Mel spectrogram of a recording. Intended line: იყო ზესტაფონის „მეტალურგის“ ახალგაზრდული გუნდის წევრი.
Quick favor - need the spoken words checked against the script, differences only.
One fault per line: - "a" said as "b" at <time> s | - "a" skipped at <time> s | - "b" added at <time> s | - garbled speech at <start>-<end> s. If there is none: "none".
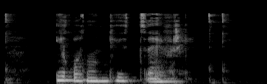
- "ზესტაფონის მეტალურგის ახალგაზრდული" skipped at 0.8 s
